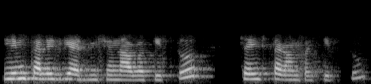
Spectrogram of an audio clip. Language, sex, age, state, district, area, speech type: Kannada, female, 18-30, Karnataka, Chitradurga, rural, conversation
